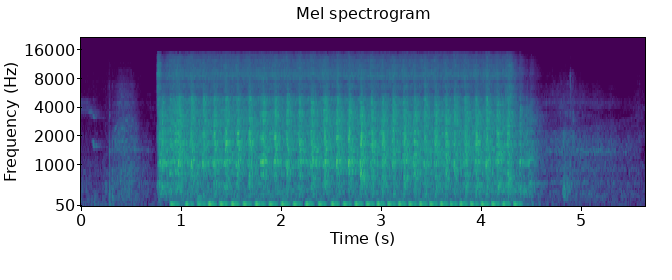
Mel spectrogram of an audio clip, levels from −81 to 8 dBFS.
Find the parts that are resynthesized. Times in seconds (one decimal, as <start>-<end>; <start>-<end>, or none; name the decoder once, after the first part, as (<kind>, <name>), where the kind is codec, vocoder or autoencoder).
0.8-1.8 (vocoder, BigVGAN v2); 3.7-5.6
